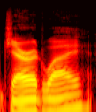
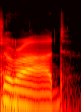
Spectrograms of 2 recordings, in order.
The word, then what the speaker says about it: Gerard: I was calling him Jared Way, and a few people told me that is not how you pronounce his name. – Gerard.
